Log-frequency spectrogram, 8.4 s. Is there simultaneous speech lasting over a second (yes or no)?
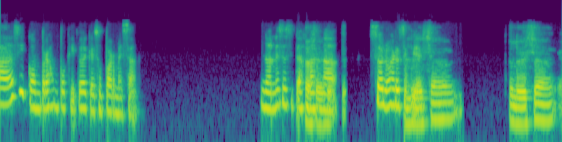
no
